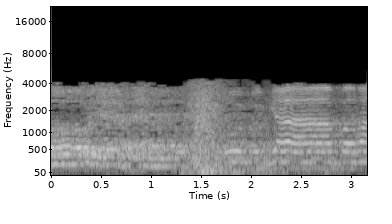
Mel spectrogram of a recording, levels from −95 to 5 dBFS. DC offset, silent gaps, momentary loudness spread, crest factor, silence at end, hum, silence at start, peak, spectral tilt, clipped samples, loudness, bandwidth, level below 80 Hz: under 0.1%; none; 6 LU; 14 dB; 0 s; none; 0 s; -6 dBFS; -8 dB/octave; under 0.1%; -21 LUFS; 4.6 kHz; -40 dBFS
